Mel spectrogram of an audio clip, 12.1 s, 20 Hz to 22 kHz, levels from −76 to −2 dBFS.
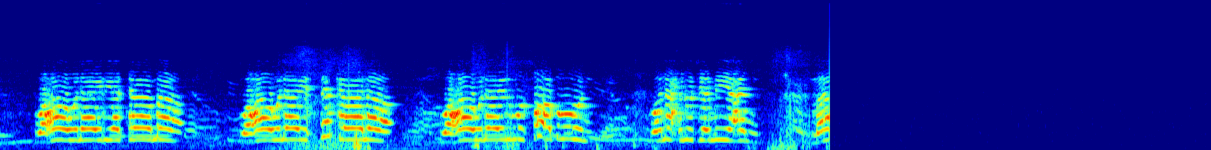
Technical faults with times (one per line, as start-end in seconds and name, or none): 8.29-12.11 audio dropout to a faint residue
